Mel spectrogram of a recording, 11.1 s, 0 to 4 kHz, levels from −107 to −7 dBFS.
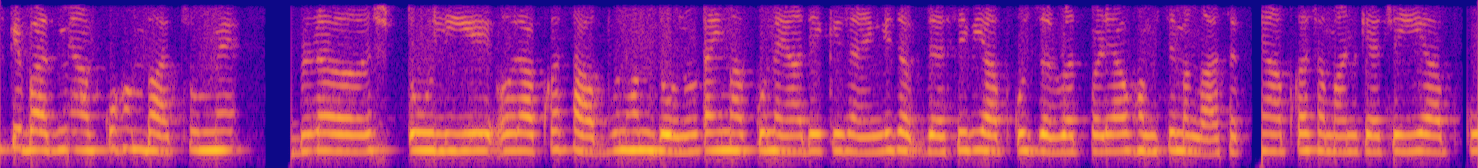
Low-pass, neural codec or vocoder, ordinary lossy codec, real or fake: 3.6 kHz; none; none; real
